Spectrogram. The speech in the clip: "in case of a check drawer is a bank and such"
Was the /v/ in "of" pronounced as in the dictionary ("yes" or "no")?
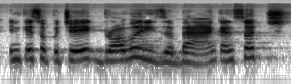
no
